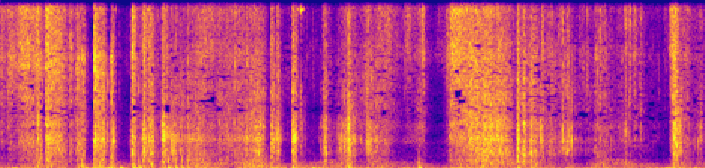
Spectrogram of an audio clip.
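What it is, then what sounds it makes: Icy granular snow being scratched. Gloved fingertips rake and scratch an icy, granular snow surface on the ground, producing a steady run of bright, crisp crunching and scraping sounds. The texture is dense and irregular, with short gritty bursts rising and falling over about five seconds.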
